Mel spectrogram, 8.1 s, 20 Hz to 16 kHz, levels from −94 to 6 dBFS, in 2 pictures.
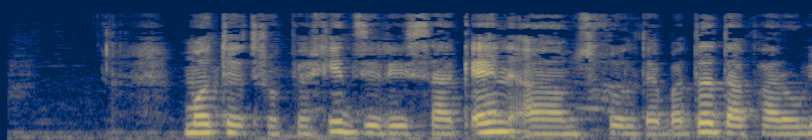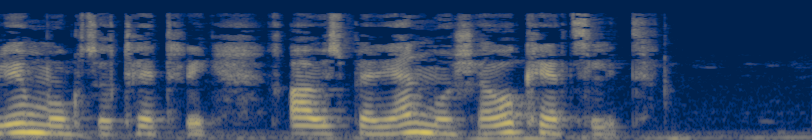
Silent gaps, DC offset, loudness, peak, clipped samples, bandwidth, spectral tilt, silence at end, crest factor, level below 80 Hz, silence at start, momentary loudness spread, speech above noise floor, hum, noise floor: none; under 0.1%; -22 LUFS; -2 dBFS; under 0.1%; 11.5 kHz; -4 dB/octave; 0.65 s; 22 dB; -50 dBFS; 0.7 s; 15 LU; 32 dB; none; -54 dBFS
